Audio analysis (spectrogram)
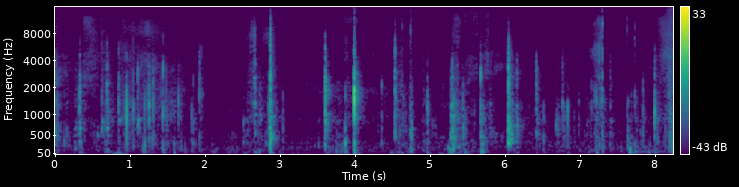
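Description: A palm and long nails rub and stroke the pages of an open glossy paper magazine, and the pages are flipped. Soft, bright, crinkly rustles and light scratches come in quick irregular bursts, with a brief quiet pause and a sharper papery snap near the middle. The sound stays quiet and close, with almost no low end.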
